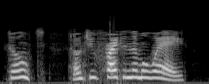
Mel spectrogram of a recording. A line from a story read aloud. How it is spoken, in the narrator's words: cried someone on deck disconsolately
